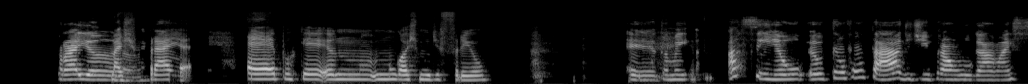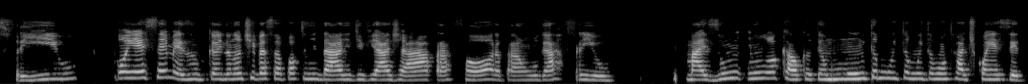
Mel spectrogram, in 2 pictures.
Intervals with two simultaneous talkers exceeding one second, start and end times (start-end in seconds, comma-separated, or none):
none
